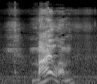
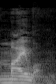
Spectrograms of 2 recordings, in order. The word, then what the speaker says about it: myelin: Myelin is 100% made up of cholesterol. So it's actually pronounced myelin with an N at the end, not myelum.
